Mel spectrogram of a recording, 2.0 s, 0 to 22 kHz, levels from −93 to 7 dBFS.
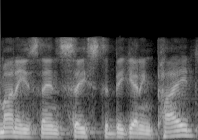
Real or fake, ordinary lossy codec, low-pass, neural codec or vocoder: real; AAC, 32 kbps; 7.2 kHz; none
